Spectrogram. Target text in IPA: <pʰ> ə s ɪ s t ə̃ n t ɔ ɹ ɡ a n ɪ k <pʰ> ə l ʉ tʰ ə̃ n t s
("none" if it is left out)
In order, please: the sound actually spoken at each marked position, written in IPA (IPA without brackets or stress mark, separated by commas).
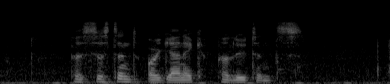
pʰ, pʰ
